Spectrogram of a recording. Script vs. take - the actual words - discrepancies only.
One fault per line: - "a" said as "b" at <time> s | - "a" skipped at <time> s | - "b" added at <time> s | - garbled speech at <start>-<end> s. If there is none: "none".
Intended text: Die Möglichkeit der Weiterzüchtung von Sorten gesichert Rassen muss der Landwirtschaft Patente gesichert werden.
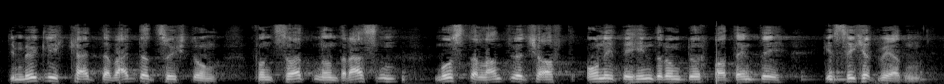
- "gesichert" said as "und" at 3.2 s
- "ohne Behinderung durch" added at 5.8 s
